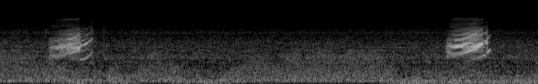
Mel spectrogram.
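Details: An Azure-winged magpie tangled and stuck in anti-bird netting gives two harsh, raspy, upward-slurred calls about four seconds apart, over a steady low background hiss.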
